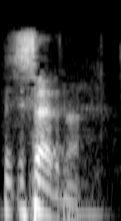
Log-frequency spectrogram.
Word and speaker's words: Serna: Mas e aí, Fagner ou Sarna? – Serna. – Serna. Você estava respondendo ou estava corrigindo a pronúncia? – Não, estava respondendo. Quem sou eu para corrigir sua pronúncia? Que eu ouvi Serna. Mas... – Podiam meter uma escapão vogal Sarna? Ali, né? S-R-N-A, né?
